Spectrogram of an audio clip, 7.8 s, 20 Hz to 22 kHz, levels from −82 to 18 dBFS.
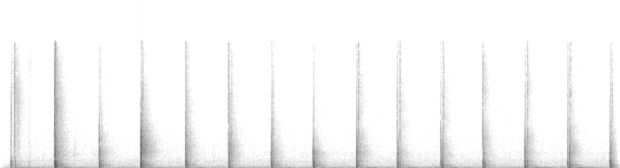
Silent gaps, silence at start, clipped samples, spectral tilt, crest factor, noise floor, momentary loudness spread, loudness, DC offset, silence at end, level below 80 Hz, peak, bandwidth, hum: none; 0.15 s; under 0.1%; -4 dB/octave; 38 dB; -51 dBFS; 24 LU; -36 LUFS; under 0.1%; 0.05 s; -54 dBFS; 0 dBFS; 17 kHz; none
